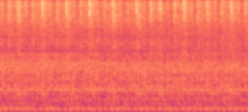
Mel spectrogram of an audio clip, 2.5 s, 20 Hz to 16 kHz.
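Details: Mustang project car, starting after fuel gauge showed 0 psi though pump was heard running: it starts and holds a smooth, steady idle hum with light even beat, no knock or surging; fuel pressure present, normal idle.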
